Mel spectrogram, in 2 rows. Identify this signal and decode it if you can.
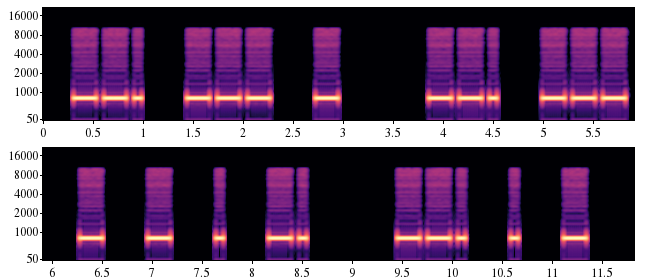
Morse code, heard as a keyed tone, about 16 wpm, spaced as for 11 wpm, 800 Hz. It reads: GOT GOTTEN GET
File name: Short Runs / Short Runs-mp3s / Gotten @15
